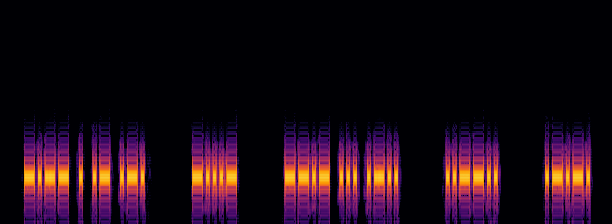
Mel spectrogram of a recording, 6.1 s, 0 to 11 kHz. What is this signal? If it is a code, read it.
Morse code, heard as a keyed tone, about 34 wpm, 700 Hz. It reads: YEAR <BT> QSL ? <AR>
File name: UK MASTER QSOs TRAINING / 35WPM / UK MASTER QSOs 0043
